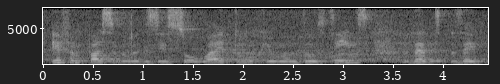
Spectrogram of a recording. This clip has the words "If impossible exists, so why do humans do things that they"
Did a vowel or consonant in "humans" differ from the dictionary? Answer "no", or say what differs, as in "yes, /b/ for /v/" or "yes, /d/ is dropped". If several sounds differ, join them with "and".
yes, /z/ is dropped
